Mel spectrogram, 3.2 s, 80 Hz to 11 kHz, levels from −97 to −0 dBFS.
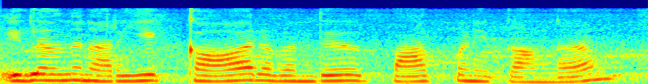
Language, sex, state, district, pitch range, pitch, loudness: Tamil, female, Tamil Nadu, Kanyakumari, 205-230 Hz, 215 Hz, -18 LUFS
